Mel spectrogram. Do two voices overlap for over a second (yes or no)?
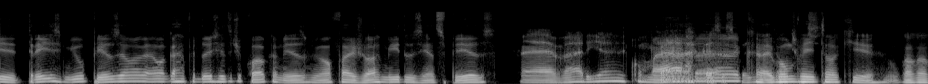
yes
